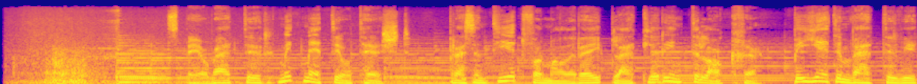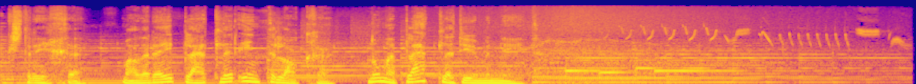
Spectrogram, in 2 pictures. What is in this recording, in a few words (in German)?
Werbung, Radiowerbung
